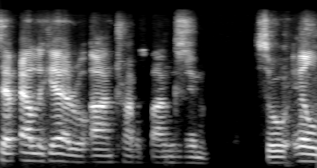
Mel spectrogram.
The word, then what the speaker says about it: El Ligero: How do you pronounce his name? It's El Ligero and Travis Banks.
